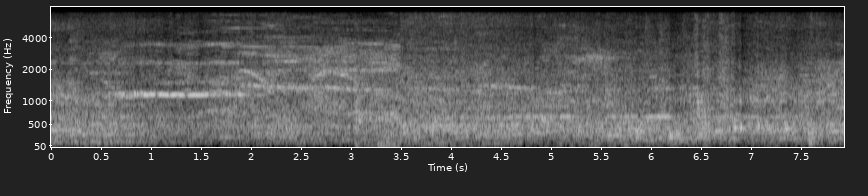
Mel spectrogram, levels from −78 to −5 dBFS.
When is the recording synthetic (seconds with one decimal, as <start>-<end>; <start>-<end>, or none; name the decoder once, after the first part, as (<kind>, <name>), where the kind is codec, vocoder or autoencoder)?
none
